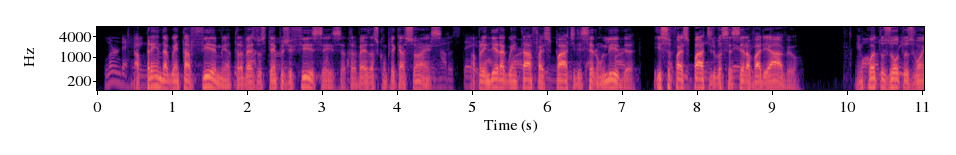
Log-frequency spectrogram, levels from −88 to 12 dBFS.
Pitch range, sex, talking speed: 85-110 Hz, male, 175 wpm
